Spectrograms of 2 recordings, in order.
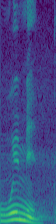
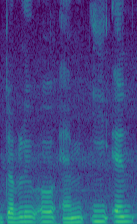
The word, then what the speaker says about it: women: man 的复数是 man，woman 的复数是 women，念作 women，但是是拼 w o m e n women。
